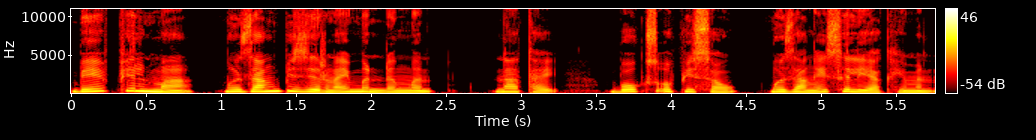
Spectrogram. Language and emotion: Bodo, neutral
